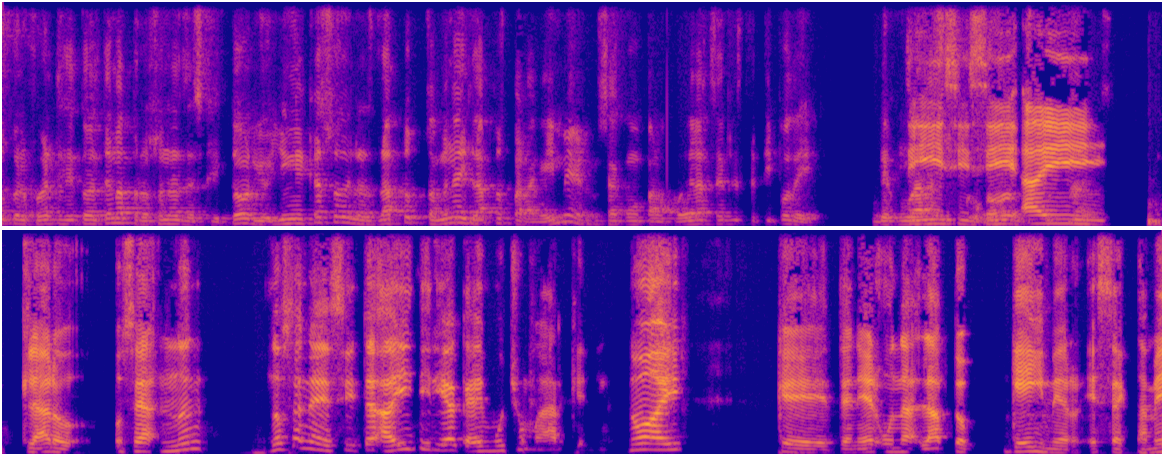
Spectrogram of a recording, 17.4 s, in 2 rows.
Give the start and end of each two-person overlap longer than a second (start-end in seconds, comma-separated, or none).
6.8-8.3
